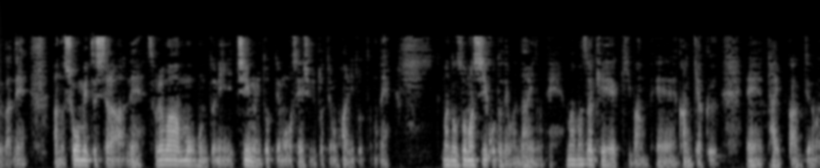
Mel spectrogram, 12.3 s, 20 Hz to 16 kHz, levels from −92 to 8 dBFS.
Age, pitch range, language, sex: 40-59, 95-110 Hz, Japanese, male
